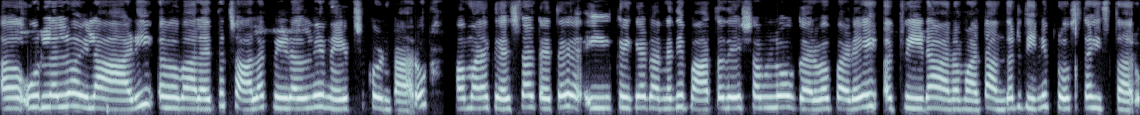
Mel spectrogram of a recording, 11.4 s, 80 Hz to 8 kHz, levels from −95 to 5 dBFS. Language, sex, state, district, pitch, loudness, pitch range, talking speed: Telugu, male, Telangana, Nalgonda, 265 Hz, -11 LUFS, 255-285 Hz, 100 wpm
